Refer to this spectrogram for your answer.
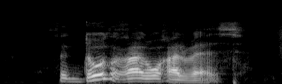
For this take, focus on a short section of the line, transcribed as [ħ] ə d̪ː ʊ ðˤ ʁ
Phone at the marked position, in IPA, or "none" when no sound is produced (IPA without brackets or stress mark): θ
